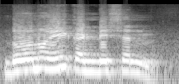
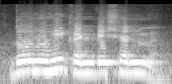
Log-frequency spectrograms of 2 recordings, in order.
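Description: Both takes have the same delivery.

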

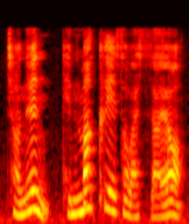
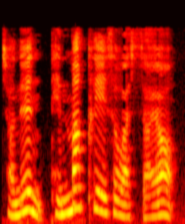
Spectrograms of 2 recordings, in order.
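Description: Both takes have the same delivery.

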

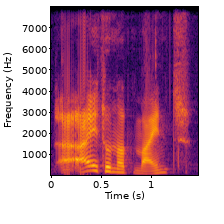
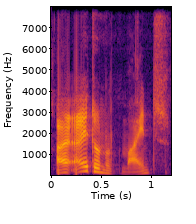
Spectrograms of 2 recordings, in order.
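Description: No difference in how they are said.

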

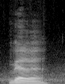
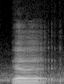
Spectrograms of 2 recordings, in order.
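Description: No difference in how they are said.

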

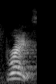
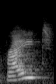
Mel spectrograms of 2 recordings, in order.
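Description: First: Firm, loud "Right," said high and falling; "Right," punched out loudly, closing the question; father agreeing. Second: Loud, high questioning right?; "right?" pushed up high and loud, rising at the end; Flora asking. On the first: Father firmly agreeing with Flora, loud confirmation. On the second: Flora pressing her father for agreement, loud rising question. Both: Acted.

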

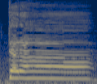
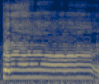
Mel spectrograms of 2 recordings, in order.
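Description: First: High, loud triumphant reveal; excited ta-da. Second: High, loud showman reveal; excited ta-da. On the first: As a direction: announce it like a magic trick. Reveals the toy inside egg. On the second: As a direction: present it proudly. Second reveal of toy. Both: Real, not acted.

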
